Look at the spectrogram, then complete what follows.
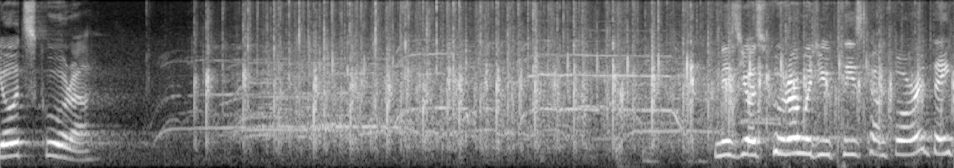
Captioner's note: cheers and applause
